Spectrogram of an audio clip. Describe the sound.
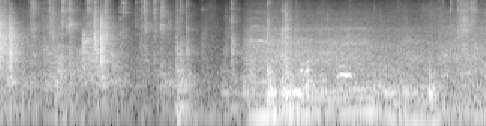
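A door is closed and locked with a double turn of the key: several sharp metallic clicks and knocks spaced a second or two apart, over a low background rumble and faint voices.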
